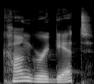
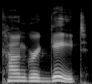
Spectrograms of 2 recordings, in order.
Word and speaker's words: congregate: Second form, this one is pronounced congregate, not congregate, congregate, spelled the same way.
